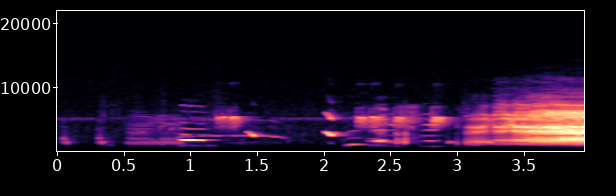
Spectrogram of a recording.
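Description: A yellow-headed blackbird gives harsh clucks and rattling notes, then sliding whistles, ending in a long raspy, buzzing screech.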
